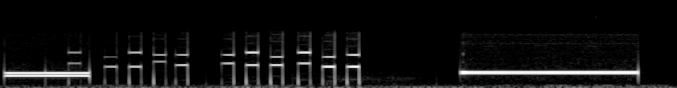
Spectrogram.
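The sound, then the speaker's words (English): Touch-tone telephone dialing for a long-distance call across the country: a brief steady dial tone, then many quick two-pitch key tones in grouped bursts, followed by one long steady tone, with no voices. “We're going to call across country to our reporter in our Miami bureau, Philip Davis”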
